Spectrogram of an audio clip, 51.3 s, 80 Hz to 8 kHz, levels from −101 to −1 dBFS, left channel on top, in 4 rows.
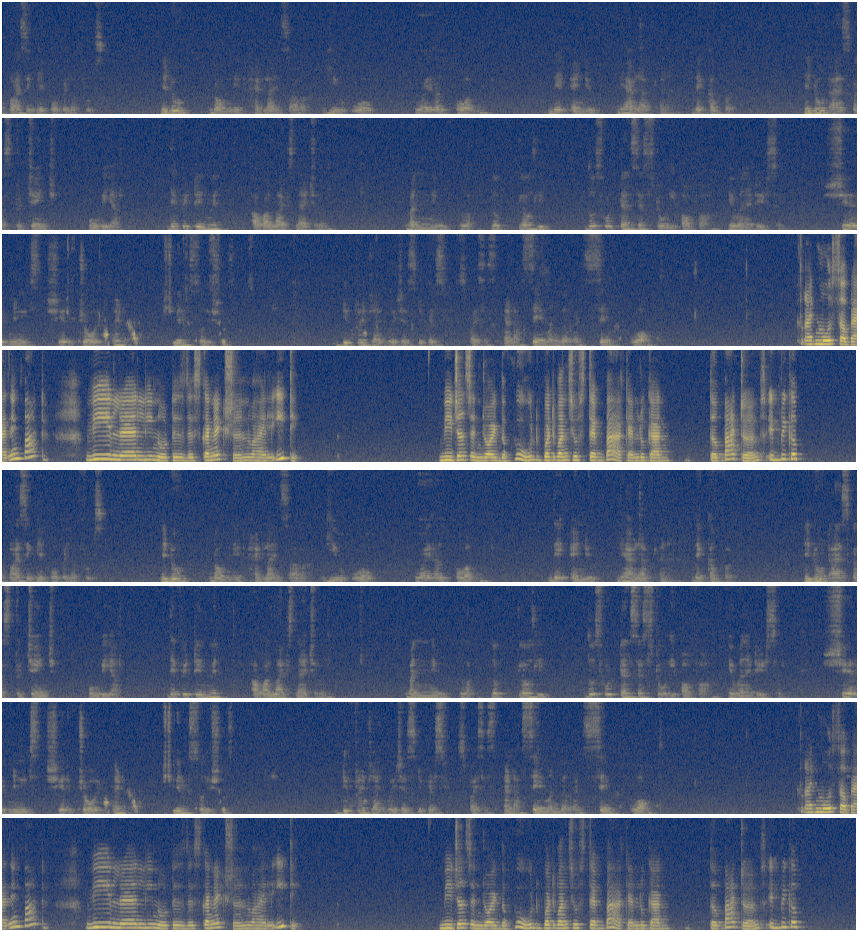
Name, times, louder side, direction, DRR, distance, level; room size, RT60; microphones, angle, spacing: voice 1, 0.0-1.6 2.3-2.8 3.1-5.6 6.2-7.3 8.2-11.0 12.0-13.6 14.1-14.6 15.3-16.2 16.6-17.8 18.9-21.0 21.6-24.6 25.2-27.7 28.1-29.1 29.7-29.8 30.6-35.6 45.7-45.8, equal, 60° right, 3.0 m, -43 dB
voice 2, 37.6-42.9 45.0-48.5 49.1-50.4, left 4 dB, 55° left, 0.5 m, -24 dB
14.5 x 6.8 x 2.6 m
head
